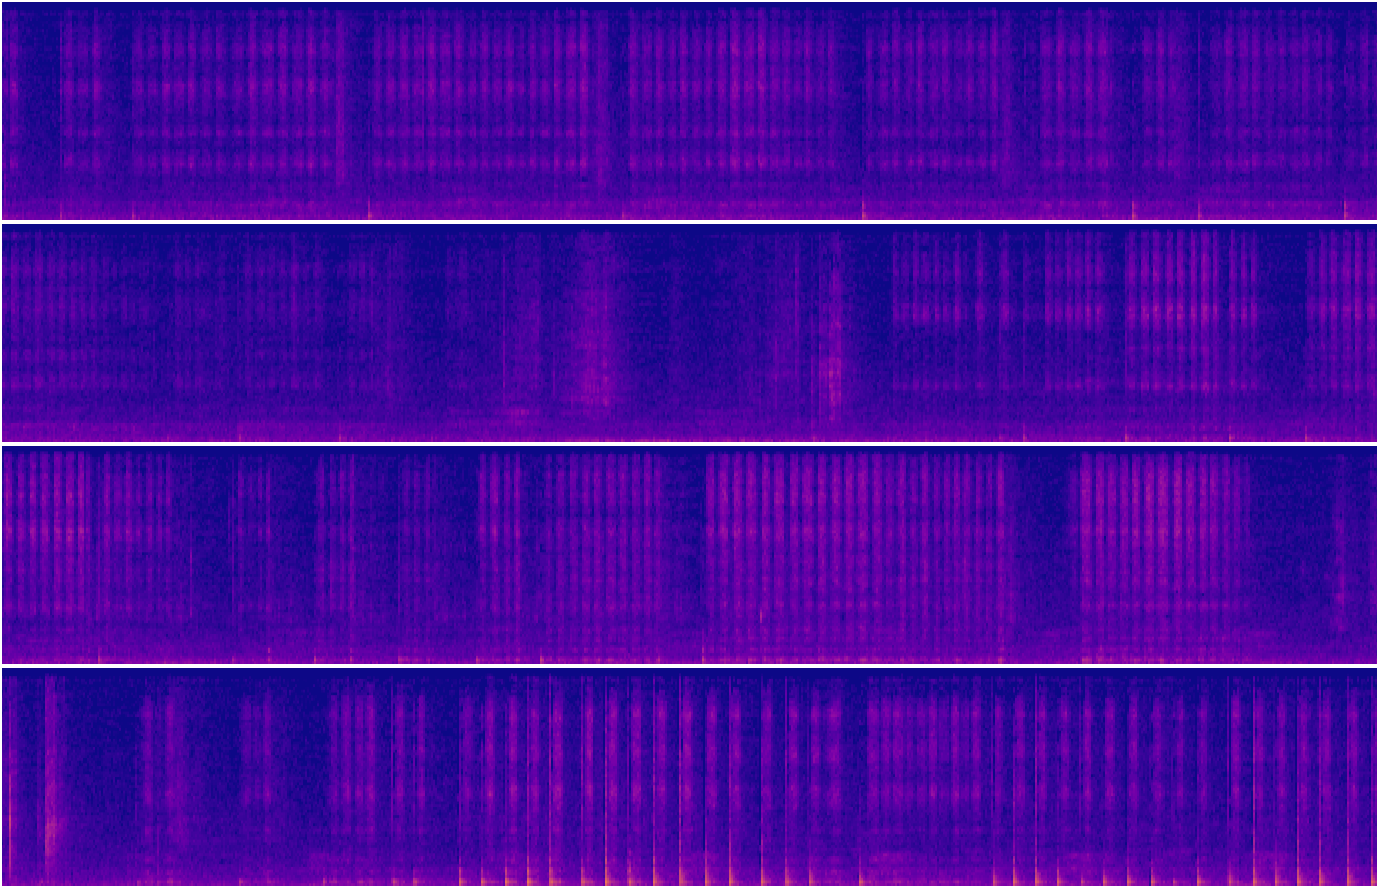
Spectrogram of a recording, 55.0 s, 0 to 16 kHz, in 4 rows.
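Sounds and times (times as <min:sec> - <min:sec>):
pencil scratching on paper: 0:00.0 - 0:17.6, 0:29.8 - 0:37.6, 0:38.3 - 0:40.0, 0:42.6 - 0:43.0, 0:43.6 - 0:55.0.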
